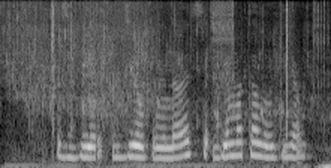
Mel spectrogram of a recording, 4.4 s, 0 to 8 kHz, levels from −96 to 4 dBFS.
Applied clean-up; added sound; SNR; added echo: none; Camera + Sink (filling or washing) / Liquid; 14 dB; none.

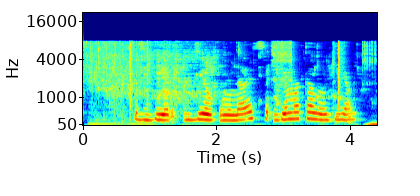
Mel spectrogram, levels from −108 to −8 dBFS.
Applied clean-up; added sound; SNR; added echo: classical method log-MMSE.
